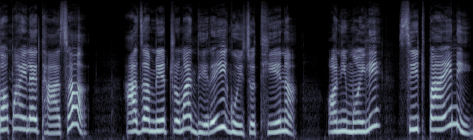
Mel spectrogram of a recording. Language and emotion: Nepali, happy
